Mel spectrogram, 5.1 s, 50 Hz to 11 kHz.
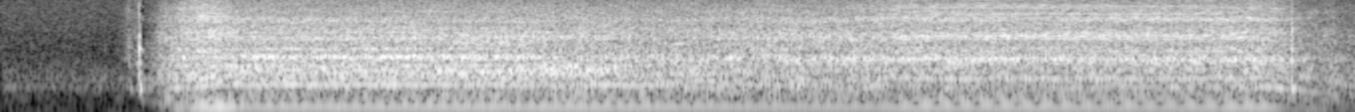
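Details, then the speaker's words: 2002 Arctic Cat 300 ATV, 280cc oil-cooled, with an installed fan: a steady, even electric fan hum with a faint whine spins up, holds, then winds down; the fan runs normally. "If you're wondering what that noise was, it was a fan that we had installed."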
